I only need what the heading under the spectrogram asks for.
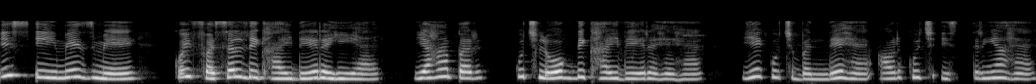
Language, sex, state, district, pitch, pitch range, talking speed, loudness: Hindi, female, Bihar, Gopalganj, 285 Hz, 260-320 Hz, 145 wpm, -17 LUFS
